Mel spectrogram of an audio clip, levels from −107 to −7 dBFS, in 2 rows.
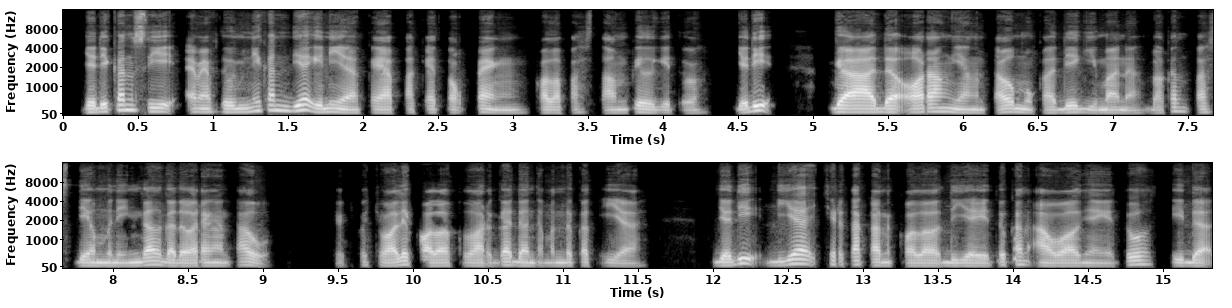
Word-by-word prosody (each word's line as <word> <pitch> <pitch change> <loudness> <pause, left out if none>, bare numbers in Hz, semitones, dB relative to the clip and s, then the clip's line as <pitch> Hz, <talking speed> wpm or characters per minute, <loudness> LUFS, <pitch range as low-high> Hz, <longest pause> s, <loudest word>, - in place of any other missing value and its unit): jadi 115 +2 +4
kan 180 0 +3
si 130 -6 +1
MF 115 -1 0
Doom 115 0 +1
ini 130 - -3
kan 175 -2 0
dia 175 - +6
ini 115 0 +2
ya, 95 - -5
kayak 100 -1 0
pakai 105 0 -6
topeng 95 -5 -2
kalau 95 -1 0
pas 100 +1 -12
tampil, 95 +3 -2
gitu. 90 -1 -8 0.2
Jadi, - - +4 0.4
nggak 115 -1 +9
ada 115 - +6
orang 125 +3 +4
yang 100 -2 -1
tahu 115 - +3
muka 95 -4 -2
dia 110 +1 +1
gimana. 95 -3 -3
Bahkan 140 -2 -8
pas 105 +1 -6
dia 100 -1 0
meninggal, 100 +6 +1
nggak 100 - +2
ada - - +3
orang 100 0 -1
yang 95 - -12
tahu, - - 0 0.5
ke - - -17 0.2
kecuali 120 +6 +1
kalau 100 -1 +3
keluarga 95 +2 -2
dan 100 -3 -1
teman 95 0 -8
dekat, - - -6
iya. 90 -2 -5 0.5
Jadi 140 +11 +2
dia 160 -8 +3
cerita 130 0 -4
kan 105 -1 -1
kalau 95 -1 +1
dia 95 0 -1
itu 115 +7 -6
kan 125 - -4
awalnya 95 -1 0
itu 135 +7 -2
tidak 100 -1 -1
105 Hz, 210 wpm, -24 LUFS, 95-120 Hz, 0.5 s, nggak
